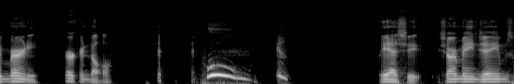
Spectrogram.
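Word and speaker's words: Boerne: born June 23rd 1970 in Bernie Bernie Texas yeah but grew up in New Mexico b o e r NE yep I pronounce it right make sure to say Bernie perkal yeah she Charmaine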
